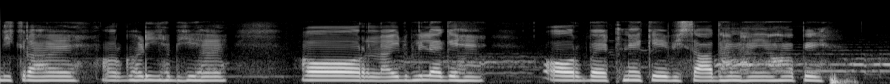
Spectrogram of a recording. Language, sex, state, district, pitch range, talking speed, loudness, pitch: Hindi, female, Chhattisgarh, Kabirdham, 185-195 Hz, 120 wpm, -16 LUFS, 190 Hz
